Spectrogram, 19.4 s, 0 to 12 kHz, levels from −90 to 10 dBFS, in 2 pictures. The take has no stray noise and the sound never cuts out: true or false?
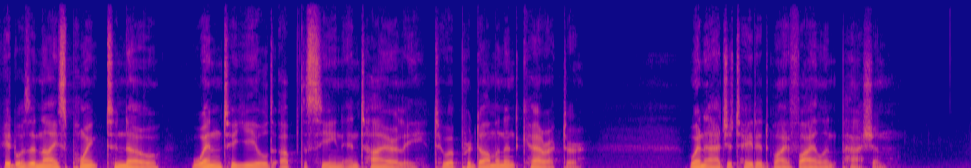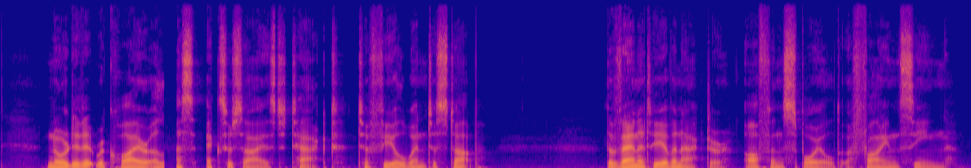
false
